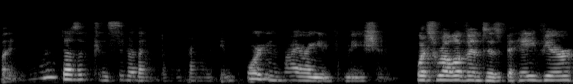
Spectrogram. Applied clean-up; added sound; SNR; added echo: neural mask model DeepFilterNet 3.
